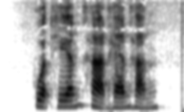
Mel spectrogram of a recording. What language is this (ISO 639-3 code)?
tha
